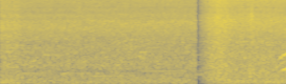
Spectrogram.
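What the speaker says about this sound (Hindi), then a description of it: "ये देखिए पानी का जो बहाव है वो बहुत ही ज़्यादा है" Strong river water rushes steadily at Rambara on the Kedarnath trek, a loud broadband roar with a brief dropout and a voice speaking over it.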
